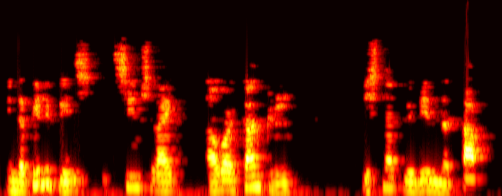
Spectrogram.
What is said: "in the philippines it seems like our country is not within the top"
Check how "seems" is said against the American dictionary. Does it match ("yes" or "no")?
no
